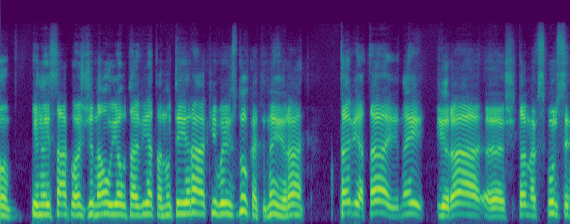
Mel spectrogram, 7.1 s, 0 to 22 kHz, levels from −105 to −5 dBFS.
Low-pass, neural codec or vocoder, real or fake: 14.4 kHz; autoencoder, 48 kHz, 128 numbers a frame, DAC-VAE, trained on Japanese speech; fake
